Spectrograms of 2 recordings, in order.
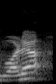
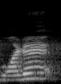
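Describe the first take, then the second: First: It is said in a British accent. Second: It is said in an American accent. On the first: "British कहेंगे" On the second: "American कहेंगे"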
